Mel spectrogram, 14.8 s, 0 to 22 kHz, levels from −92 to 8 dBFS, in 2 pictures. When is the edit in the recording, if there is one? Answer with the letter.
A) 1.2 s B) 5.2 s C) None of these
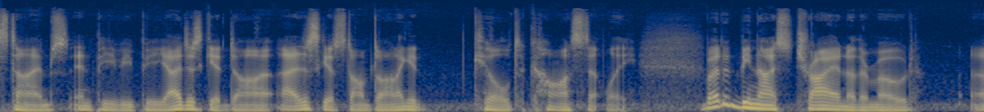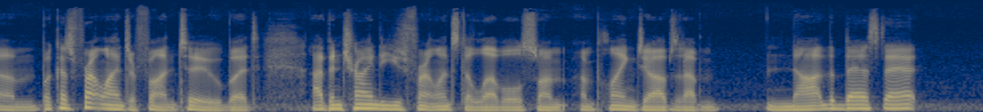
B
